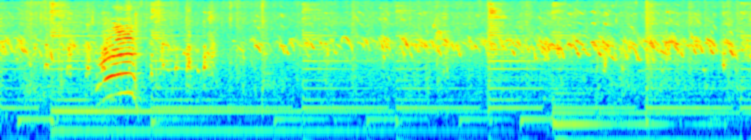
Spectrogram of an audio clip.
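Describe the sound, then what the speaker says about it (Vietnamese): Chickens at a local farm, around fifty days old, cluck steadily at close range at feeding time, with a sharp squawk early on and layered calls under a constant low machine hum. "local chicken farm. This is the way how we feed them."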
